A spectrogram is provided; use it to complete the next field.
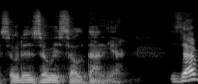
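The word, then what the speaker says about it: Zoe Saldaña: she actually does she she stretches she's got the tilde over the end so it is Zoe Saldana is that right yeah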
